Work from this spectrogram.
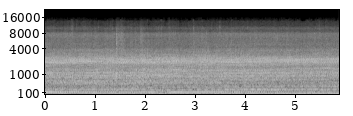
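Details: Oliver 2255 front-wheel-assist tractor on a test run after a service of engine oil, transfer case, front axle, rear end and hydraulic oil: a deep, steady diesel rumble at an even speed with no knocks, misfires or rattles. Normal running.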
